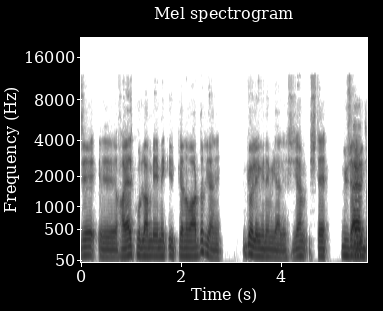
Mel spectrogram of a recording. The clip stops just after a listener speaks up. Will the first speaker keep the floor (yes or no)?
yes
